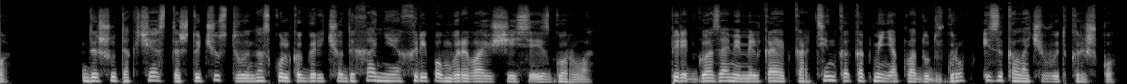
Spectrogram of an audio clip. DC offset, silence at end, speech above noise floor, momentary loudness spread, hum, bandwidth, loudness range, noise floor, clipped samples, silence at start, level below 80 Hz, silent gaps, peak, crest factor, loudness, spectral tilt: under 0.1%; 0.15 s; 66 dB; 5 LU; none; 19 kHz; 2 LU; -87 dBFS; under 0.1%; 0 s; -58 dBFS; none; -6 dBFS; 16 dB; -22 LUFS; -4.5 dB/octave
